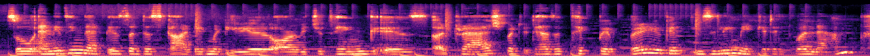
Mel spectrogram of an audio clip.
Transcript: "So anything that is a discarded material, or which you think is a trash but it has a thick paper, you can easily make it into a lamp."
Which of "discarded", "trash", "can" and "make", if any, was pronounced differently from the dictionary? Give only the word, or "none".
none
